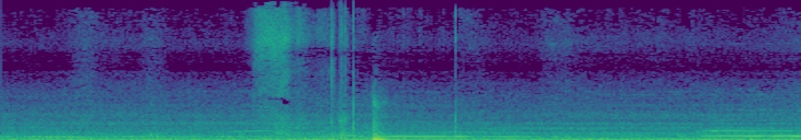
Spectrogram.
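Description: Steady low rumble of a moving vehicle heard from inside it, with a faint hum that drifts slightly in pitch. A single sharp thump about halfway through.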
